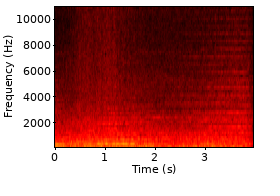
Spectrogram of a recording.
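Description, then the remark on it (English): Ocean waves wash steadily against the shore in a continuous, fairly loud roar with a deep low rumble, and no voices are heard. “Now he's just walking out towards the sea.”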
